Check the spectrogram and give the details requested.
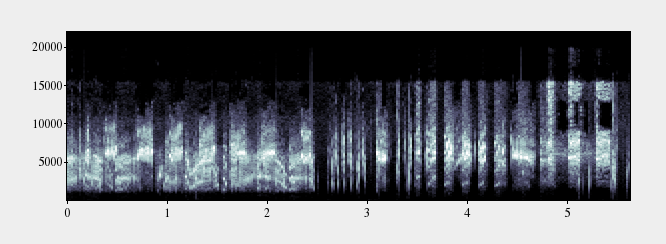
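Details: Outdoor lure sound for swiftlet houses, SP Anak Gembala from Indonesia, used around Sóc Trăng and Đắk Nông: a steady run of shrill twittered chirps, then rapid clicking pulses mixed with short high chirps.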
